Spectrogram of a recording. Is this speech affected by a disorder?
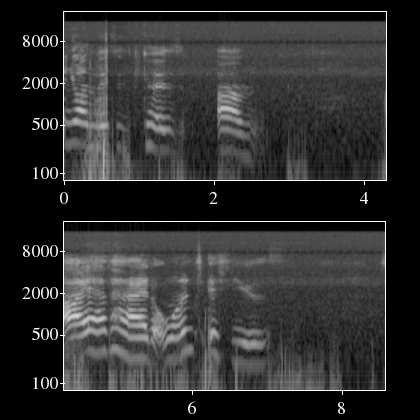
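Yes: cerebral palsy, dystonic hemiplegia.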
